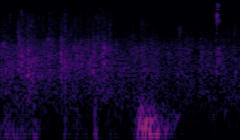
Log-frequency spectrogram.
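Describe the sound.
Audience applause welcoming a speaker to the stage: a steady, dense wash of clapping that holds at an even level throughout, with no voices over it.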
